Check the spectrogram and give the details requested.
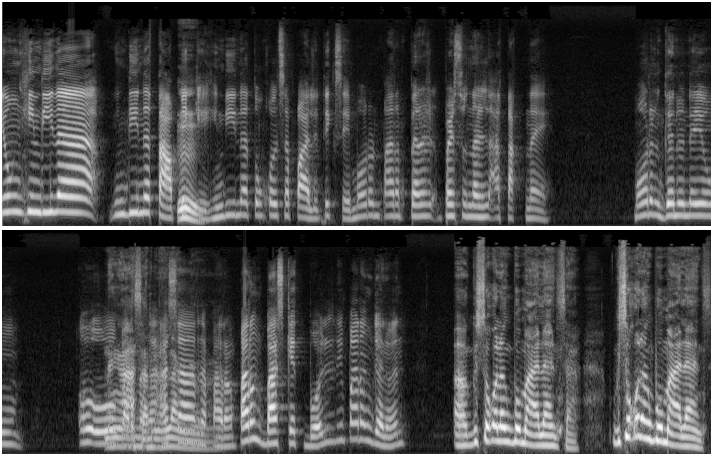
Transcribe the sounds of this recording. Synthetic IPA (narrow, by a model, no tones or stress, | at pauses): jʊŋɦɪnd̪iːnɐhɪnd̪iːnɐt̪aːpɪkɛɦɪnd̪iːnɐt̪ʊŋko̞lsɐpaːlɪt̪ɪksɛmɛɾonpaːɾɐŋpɛpɛɹsonalnɐʔɐt̪ak̚nɐɛ | mɛːɾonɡɐnonːɐjʊŋ | ʔoːʔoŋanɐŋaʔasanɐpaːɾɐŋpaːɾɐŋbaskɛt̪̚boljʊŋpaːɾɐŋɡɐno̞n | ʔoɡʊst̪okolaŋbʊmaːlansa | ɡʊst̪okolaŋbʊmaːlans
